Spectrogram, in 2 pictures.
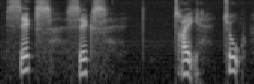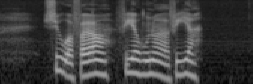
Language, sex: Danish, female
